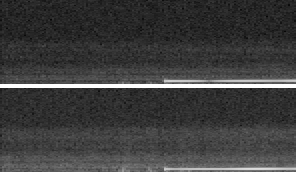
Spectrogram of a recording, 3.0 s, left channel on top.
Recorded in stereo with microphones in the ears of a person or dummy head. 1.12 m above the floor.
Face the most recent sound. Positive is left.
turn(degrees=10)  # may be behind; listen again after turning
